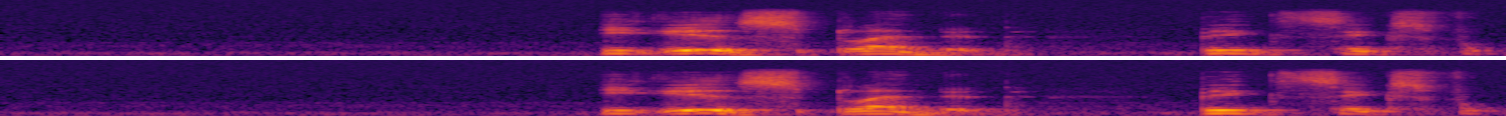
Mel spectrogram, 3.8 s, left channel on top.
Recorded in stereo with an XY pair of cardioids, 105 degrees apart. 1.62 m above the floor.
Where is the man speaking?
15° left, 0.7 m; by 3.7 s 55° right, 1.1 m.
